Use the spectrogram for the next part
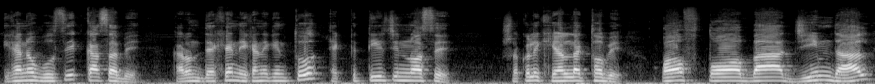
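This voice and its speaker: A man from Bangladesh with a Bangladeshi accent, teaching Quran recitation, who chants verses slowly and drawn out, then explains quickly. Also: a little high, smooth. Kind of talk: recitation lesson.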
